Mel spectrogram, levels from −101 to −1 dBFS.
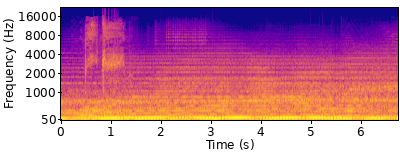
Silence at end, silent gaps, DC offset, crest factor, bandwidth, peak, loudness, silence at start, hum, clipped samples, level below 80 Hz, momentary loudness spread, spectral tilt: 0 s; none; 2%; 8 dB; 12.5 kHz; 0 dBFS; -9 LUFS; 0 s; none; 0.3%; -18 dBFS; 4 LU; -8 dB/octave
